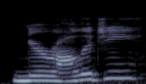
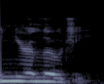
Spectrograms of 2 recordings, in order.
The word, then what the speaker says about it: neurology: anything to the definition it's simply easier to say neurology than it is to say near low G it rolls off the tongue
